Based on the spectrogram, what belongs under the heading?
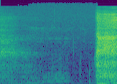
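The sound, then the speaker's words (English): A pet named Dino snores with a soft, raspy breath, then lets out one sudden loud, noisy snort at the end. No one speaks. “Dino's snoring.”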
